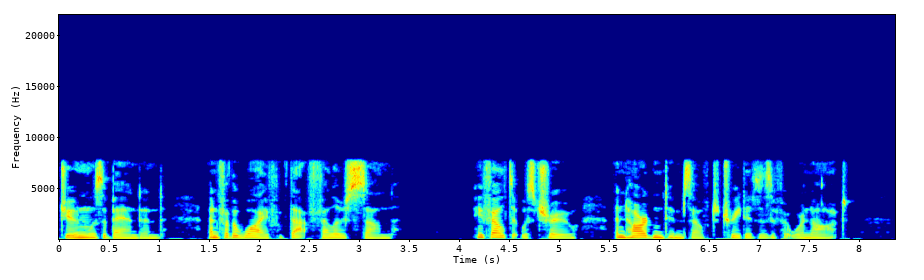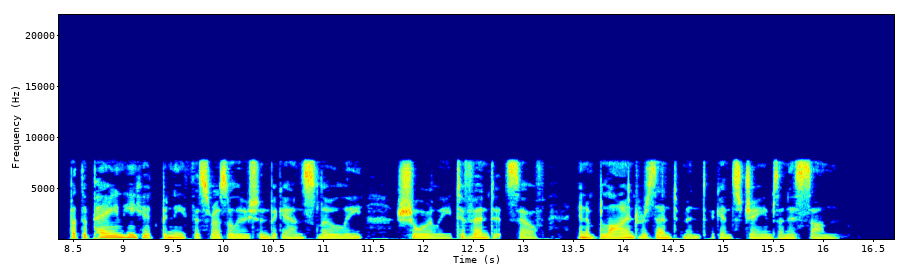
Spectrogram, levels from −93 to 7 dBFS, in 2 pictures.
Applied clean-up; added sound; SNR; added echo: none; none; none; none.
